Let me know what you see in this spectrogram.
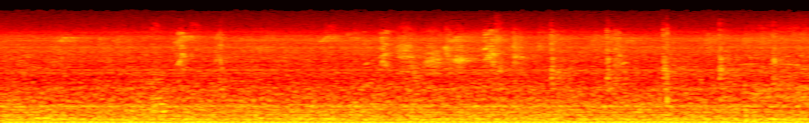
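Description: Birds giving short, high squeaky chirps, scattered irregularly from about two seconds in, over a steady low rumble.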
